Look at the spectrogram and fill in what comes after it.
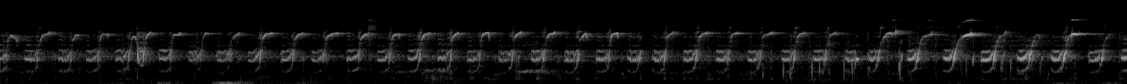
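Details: Guinea pig noises played to a pet guinea pig named Henry as it reacts. A long, rapid, unbroken series of short squeaky notes, each dipping and rising, about three per second and steady throughout.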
